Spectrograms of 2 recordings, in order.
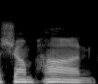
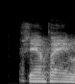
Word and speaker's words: Champaign: Question number one, is it okay if we refer to it as the Champaaaane Clippers? Champaaaaane. – Yeah, there's a lot of fun names for this area, in the local vernacular, but yeah. Champaign would be the correct way to pronounce it.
